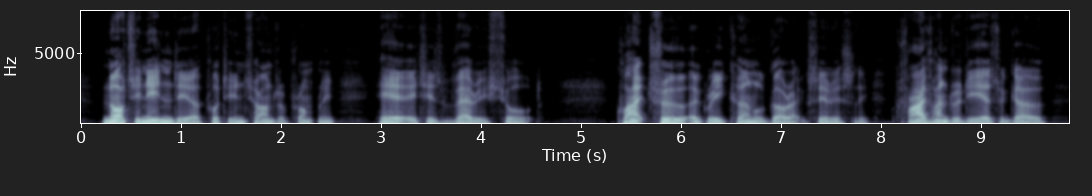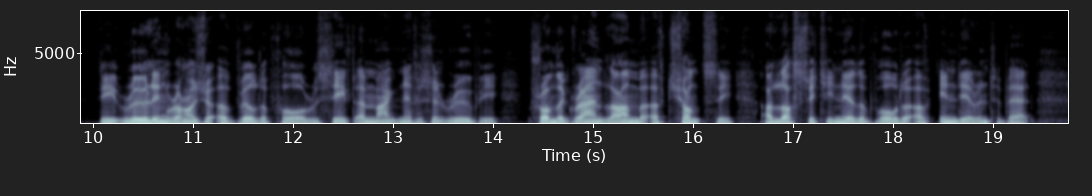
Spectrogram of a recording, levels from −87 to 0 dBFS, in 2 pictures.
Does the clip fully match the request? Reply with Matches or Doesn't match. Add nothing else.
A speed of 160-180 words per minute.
Doesn't match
